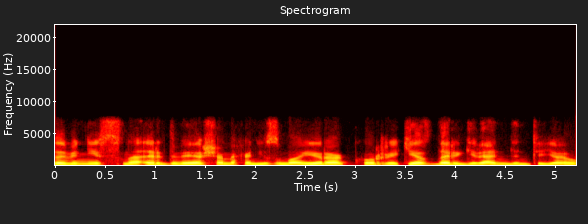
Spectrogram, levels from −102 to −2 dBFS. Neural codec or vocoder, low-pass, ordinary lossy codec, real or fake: none; 7.2 kHz; Opus, 32 kbps; real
